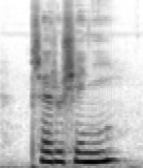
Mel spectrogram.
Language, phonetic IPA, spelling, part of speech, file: Czech, [ˈpr̝̊ɛruʃɛɲiː], přerušení, noun, Cs-přerušení.ogg
- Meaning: 1. verbal noun of přerušit 2. interruption 3. interrupt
